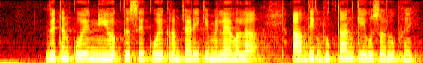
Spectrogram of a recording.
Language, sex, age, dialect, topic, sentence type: Magahi, female, 36-40, Southern, banking, statement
